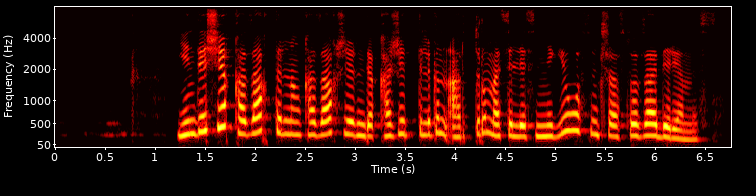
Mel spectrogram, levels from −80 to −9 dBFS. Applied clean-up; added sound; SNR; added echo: none; none; none; none.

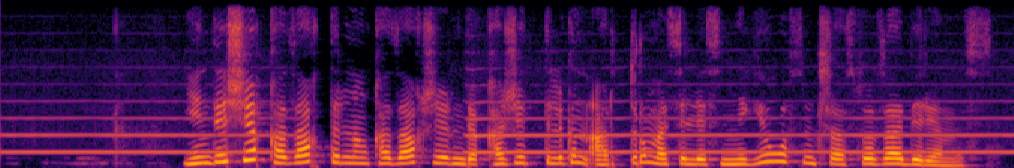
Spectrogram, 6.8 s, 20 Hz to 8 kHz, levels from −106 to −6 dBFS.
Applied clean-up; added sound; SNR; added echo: none; Trumpet; 15 dB; none.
